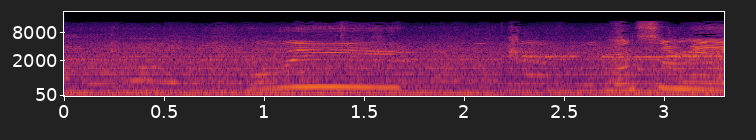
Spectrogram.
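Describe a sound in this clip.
A young girl speaks close by with excitement.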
